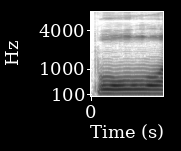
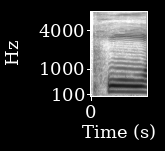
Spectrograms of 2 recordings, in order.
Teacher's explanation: 그런데 P자를 발음할 때 포 하면 공기가 나와서 촛불이 막 흔들리든지 꺼집니다. 즉 뽀자는 무기음, 공기 내뱉지 않는 소리고 P자는 공기를 내뱉는 소리다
